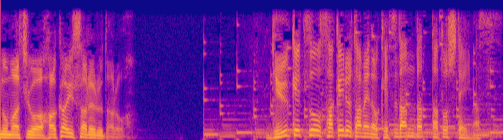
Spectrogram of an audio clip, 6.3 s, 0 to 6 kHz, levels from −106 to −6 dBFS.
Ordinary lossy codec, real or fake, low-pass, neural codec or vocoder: none; real; 5.4 kHz; none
